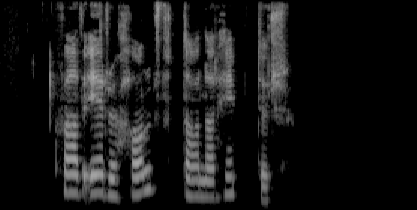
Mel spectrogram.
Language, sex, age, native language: Icelandic, female, 50-59, Icelandic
